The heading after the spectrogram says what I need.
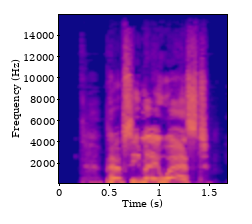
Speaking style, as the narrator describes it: he screams over his shoulder

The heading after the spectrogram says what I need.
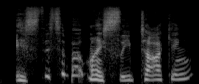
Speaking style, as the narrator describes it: She laughed, a hollow, lifeless sound

